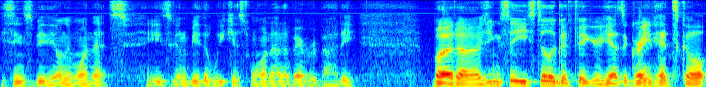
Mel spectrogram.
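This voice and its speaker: A man talks very fast in a soft-spoken way. His pitch is fairly low, with ordinary variation. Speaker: toy collector video reviewer. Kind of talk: product review. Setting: at home, others asleep in house. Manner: subdued, low-key delivery; kept quiet, soft.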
